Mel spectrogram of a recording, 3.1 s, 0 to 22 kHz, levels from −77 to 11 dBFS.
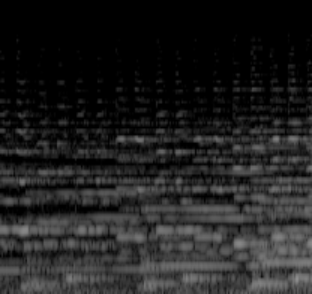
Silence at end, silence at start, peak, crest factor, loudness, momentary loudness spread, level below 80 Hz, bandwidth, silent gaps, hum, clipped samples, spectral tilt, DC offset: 0 s; 0 s; -20 dBFS; 16 dB; -36 LUFS; 8 LU; -56 dBFS; 14 kHz; none; none; under 0.1%; -4.5 dB/octave; under 0.1%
